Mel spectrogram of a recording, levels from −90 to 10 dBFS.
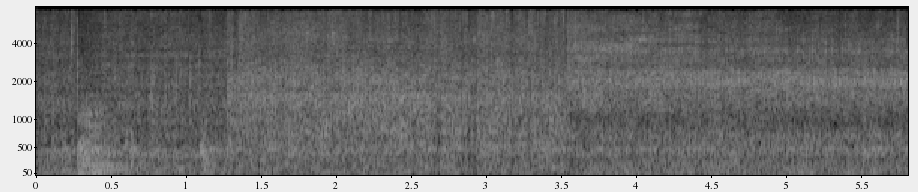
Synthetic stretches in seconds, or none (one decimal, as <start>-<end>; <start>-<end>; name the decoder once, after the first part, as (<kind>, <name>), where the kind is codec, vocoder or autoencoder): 0.4-1.1 (vocoder, Vocos); 1.7-2.6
